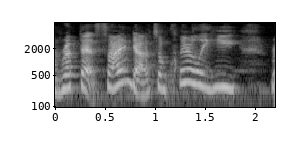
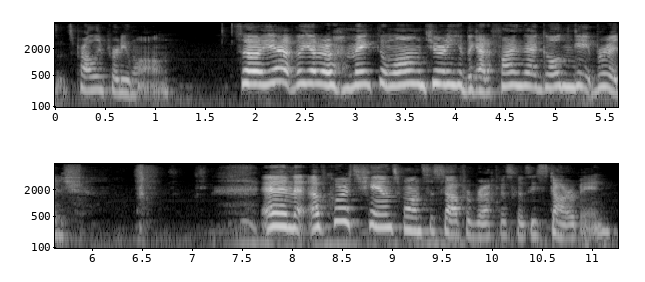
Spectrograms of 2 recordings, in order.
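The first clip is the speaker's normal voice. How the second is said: ordinary delivery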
